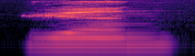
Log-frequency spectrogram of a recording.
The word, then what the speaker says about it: yuan: Ensuite, yuan, c'est comme u plus un en français.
